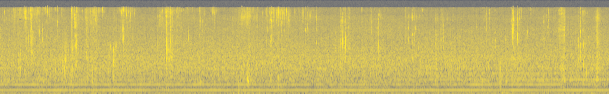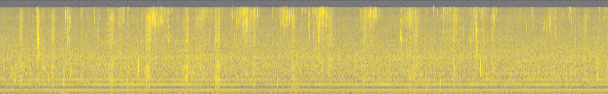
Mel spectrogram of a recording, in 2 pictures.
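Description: Quiet, close-miked chewing and wet mouth sounds of someone eating rice mixed with bottle-gourd curry by hand, with many small clicks and squishes from the fingers working the rice. A steady low hum runs underneath.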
